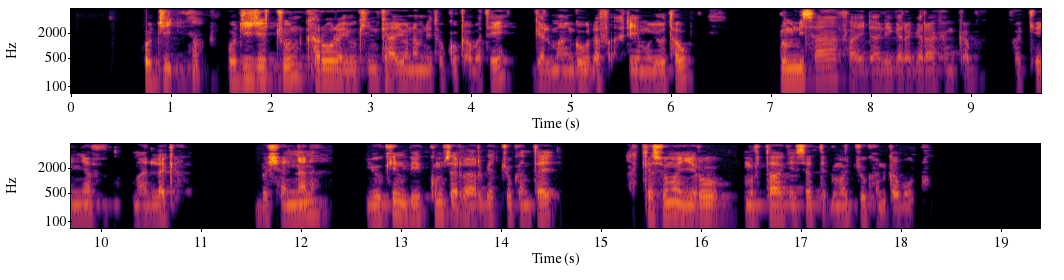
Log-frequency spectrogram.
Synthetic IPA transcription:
hɔd͡ʒiːd͡ʒɛt͡ʃːuːŋkʰɐɾoːɾɐjo̞ːkʰiːŋkʰaːjoːnɐmnɪt̪ʰɔkːɔkʼɐbɐt̪e̞ː | ɡɐlmaːŋɡɐʔuːᶑɐfɐd̪e̞ːmʊjo̞ːt̪ʰɐʔʊ | ᶑʊmnɪsaːfaːʔɪd̪aːle̞ːɡɐɾaːɡɐɾaːkɐŋkʼɐbʊ | fɐkːe̞ːɲːafmaːlːɐkʼɐ̥ | bɐʃɐnːɐnɐ | jo̞ːkiːnbe̞ːkːʊmsɐɪrːaːɾɡɐt͡ʃːuːkɐnt̪ɐʔɛ | ʔɐkːɐsʊmɐjɛɾo̞ːmʊɾt̪aːke̞ːsːɐt̪ːɪᶑʊmɐt͡ʃːuːkʰɐŋkʼɐbuːᶑɐ̥

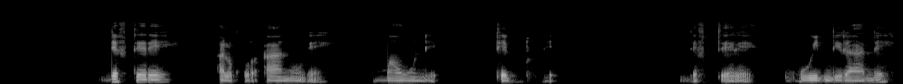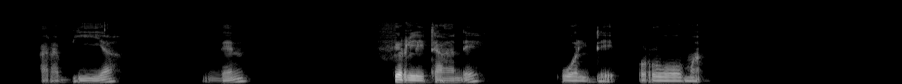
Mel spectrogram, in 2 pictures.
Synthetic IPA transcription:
dɛftɛɾɛ | ʔalkʼṵɾʔanubɛ | mawndɛ | tʰedːudɛ | dɛftɛ̰ɾɛ̰ | winːdiɾaːndɛ | ʔaɾabija | ndɛn | fiɾlitʰaːndɛ | wɔldɛ̰ | ɾɔːma̰

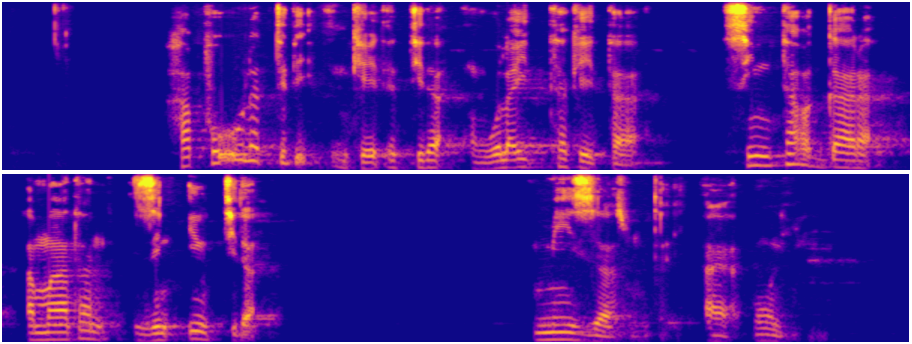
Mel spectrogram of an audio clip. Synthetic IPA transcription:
hɐpʰːʊʔuːlɐt̪ːɪd̪ɪkʰe̞ːt̪ʼɛt̪ːɪd̪ɐwɔlɐjt̪ʰːɐke̞ːt̪ːaː | sɪnt̪ːɐbɐɡːaːɾɐ̰ | ɐmaːt̪anzɪnʔɪʊt̪ːɪd̪ɐ̰ | miːzːaːsʊnt̪ɐj | o̞ːneː

